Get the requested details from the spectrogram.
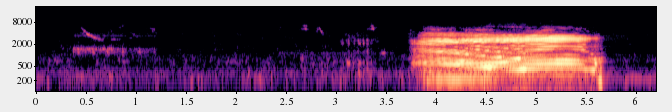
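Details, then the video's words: Red deer stag at dawn during the rut in the Doñana National Park marsh, Andalusia, Spain, courting hinds beside its herd and roaring forcefully; one drawn-out harmonic roar near two seconds long, with faint bird calls before it. "Berrea al amanecer"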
